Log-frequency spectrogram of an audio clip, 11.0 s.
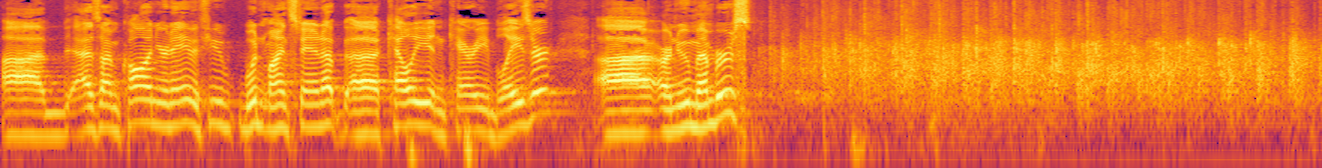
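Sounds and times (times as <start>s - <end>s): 
speech: 0.0s - 6.4s
audience applause for new members: 6.3s - 11.0s.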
